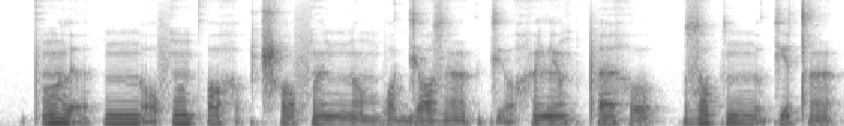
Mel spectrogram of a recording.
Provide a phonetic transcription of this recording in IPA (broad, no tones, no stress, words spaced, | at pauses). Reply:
pʼõlə̰ | nːɔ̰ fõpʼɔhɔ̰kʈ͡ʂʰɔ fə̃nːɔ̃mbɔ ɡʲɔzə̃ | kʲɔ̰hə̃ lʲɔ̃k pʼɜho | zɔknːo̰kʲɜ tʼə̃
